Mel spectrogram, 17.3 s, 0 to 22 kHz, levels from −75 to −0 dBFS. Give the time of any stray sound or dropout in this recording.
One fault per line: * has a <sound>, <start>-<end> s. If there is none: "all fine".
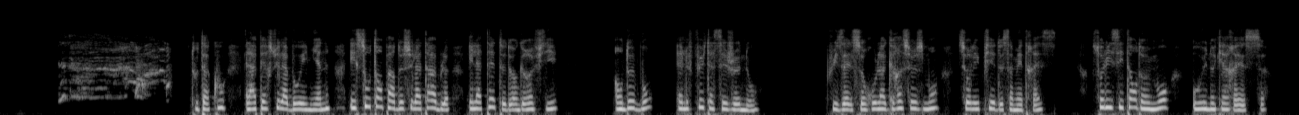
* has a laugh, 0.8-2.3 s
